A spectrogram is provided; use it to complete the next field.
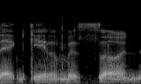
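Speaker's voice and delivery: hushed, slow, weeping, grief-stricken whisper. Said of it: "Please don't cry".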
